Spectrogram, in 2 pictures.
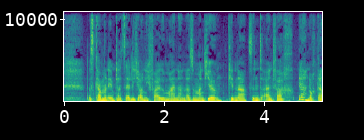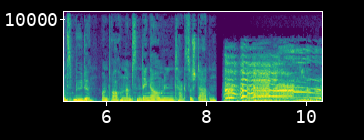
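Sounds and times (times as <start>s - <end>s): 
speech: 0.5s - 8.6s
rooster crowing: 8.3s - 10.3s.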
